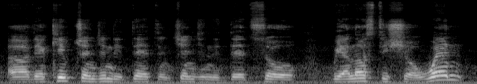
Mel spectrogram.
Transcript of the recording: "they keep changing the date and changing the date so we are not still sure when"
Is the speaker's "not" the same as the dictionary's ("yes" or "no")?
no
